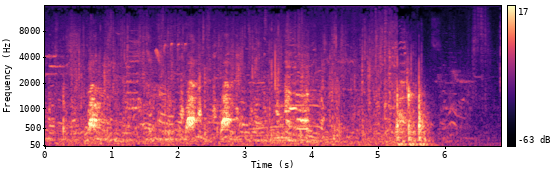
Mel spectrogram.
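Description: Several people walk over cobblestones.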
